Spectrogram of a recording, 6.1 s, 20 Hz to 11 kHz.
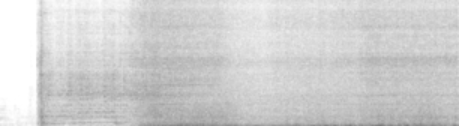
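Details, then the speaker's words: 1960 Pontiac Ventura barn find with Tri-Power carburetors, outer carbs disconnected, timing advanced to where it previously ran well: runs lumpy and shaking, missing on some of its eight cylinders, backfiring through exhaust and carburetor; electrical cause suspected, plugs not yet replaced. "this beast just refuses to run on all eight cylinders and can get it to run so so as you see it's still wanting to miss its shaking and shimmying backfiring both out of the exhaust and out of the carburetor"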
